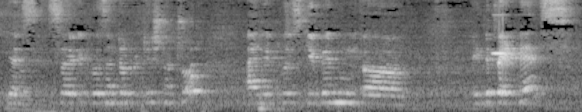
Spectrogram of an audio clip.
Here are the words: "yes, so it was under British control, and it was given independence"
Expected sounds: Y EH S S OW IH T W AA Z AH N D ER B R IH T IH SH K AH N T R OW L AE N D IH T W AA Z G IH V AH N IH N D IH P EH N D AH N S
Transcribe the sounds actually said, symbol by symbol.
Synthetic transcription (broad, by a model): Y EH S S OW IH T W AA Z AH N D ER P R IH T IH SH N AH L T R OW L AE N D IH T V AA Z G IH V AH N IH N D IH P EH N D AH N S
